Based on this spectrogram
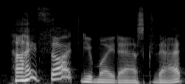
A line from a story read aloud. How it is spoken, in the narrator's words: she said with a chuckle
